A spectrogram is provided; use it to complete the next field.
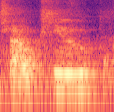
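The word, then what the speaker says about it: Kyaukphyu: blue dot on the left-hand side, which is pronounced Chao Phu.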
